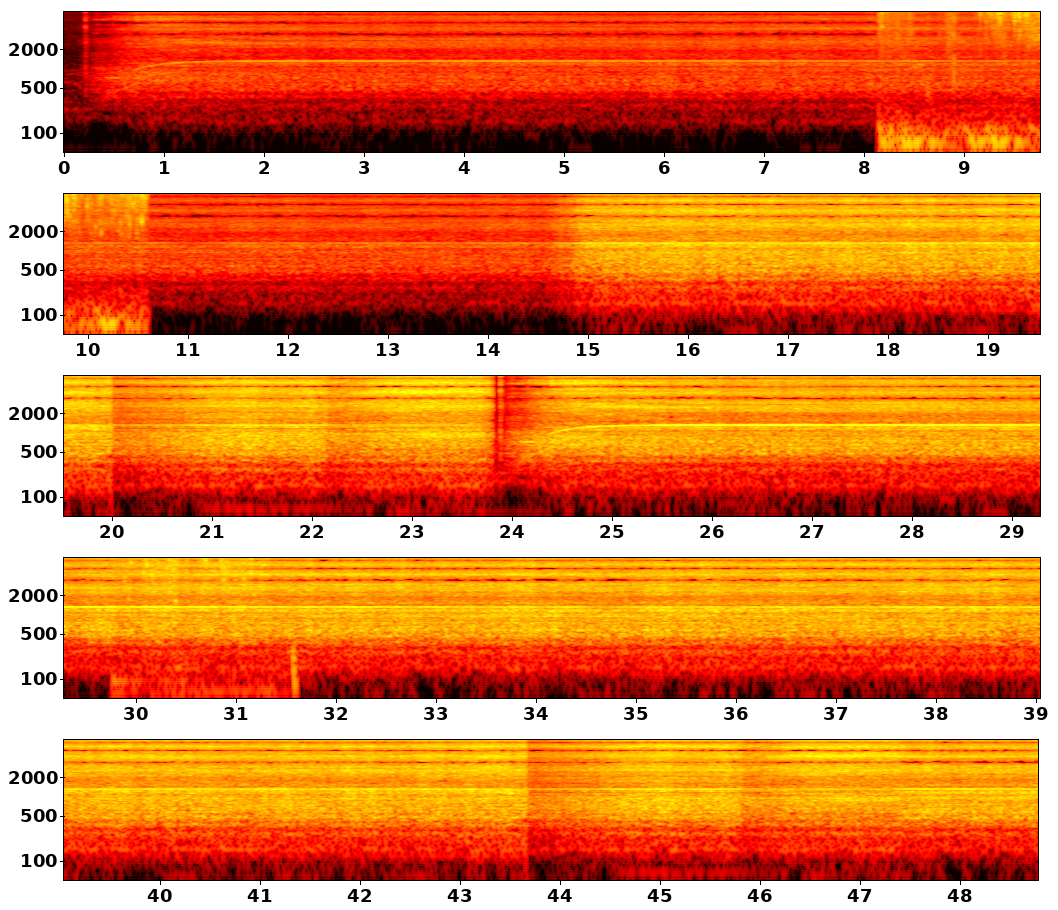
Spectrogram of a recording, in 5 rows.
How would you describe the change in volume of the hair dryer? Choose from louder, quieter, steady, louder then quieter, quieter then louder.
louder.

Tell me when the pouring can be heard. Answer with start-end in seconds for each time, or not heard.
8.1-10.7, 29.8-31.6.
